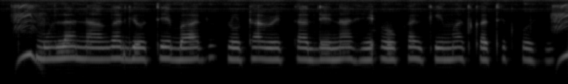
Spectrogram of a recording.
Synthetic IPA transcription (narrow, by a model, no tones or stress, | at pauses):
mʊːlanaːɡəɾd͡ʒoːt̪ebaːɾɾoːʈaʋeːʈəɾleːnaɦɛʔoːkəɾkiːmət̪kət̪ʰɪkɦoːɦiː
